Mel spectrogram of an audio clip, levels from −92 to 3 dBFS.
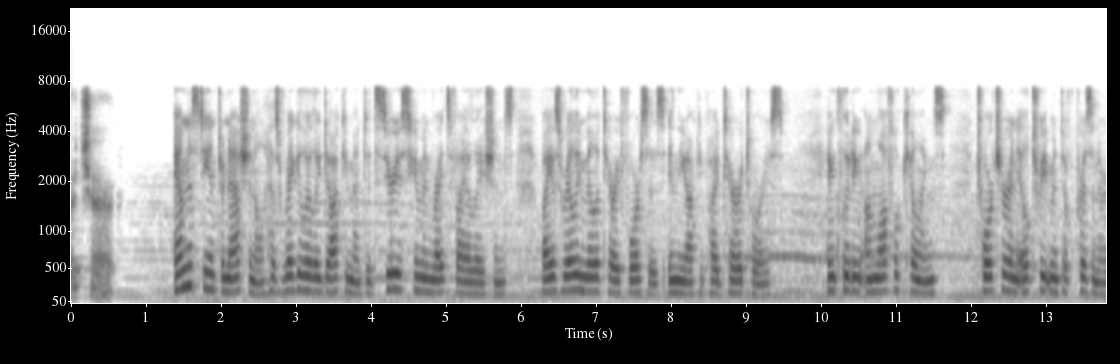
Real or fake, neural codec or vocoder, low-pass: real; none; 7.2 kHz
